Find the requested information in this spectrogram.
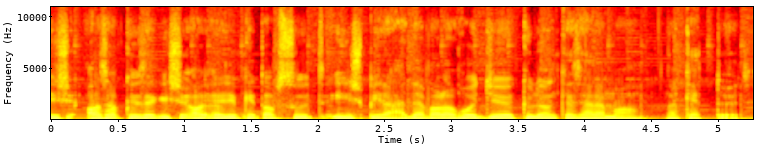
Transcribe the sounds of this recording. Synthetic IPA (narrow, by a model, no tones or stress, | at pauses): eːʃɒzɒkøzɛkiʃɛɟeːpkeːnt̪ɒpsoluːt̪inʃpiɾa̰ːld̪ɛvɒlɒɦo̞ɟkyløŋkɛzɛlɛmɒɒkɛt̪ːø̰ːt̪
